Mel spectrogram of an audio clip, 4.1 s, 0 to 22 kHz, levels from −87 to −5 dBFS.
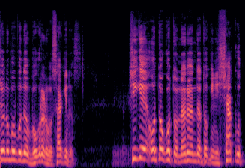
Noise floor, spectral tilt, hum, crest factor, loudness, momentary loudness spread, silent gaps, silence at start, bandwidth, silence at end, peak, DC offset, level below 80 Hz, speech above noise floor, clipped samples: -60 dBFS; -4 dB/octave; none; 18 dB; -27 LUFS; 7 LU; none; 0 s; 17.5 kHz; 0.05 s; -10 dBFS; under 0.1%; -72 dBFS; 33 dB; under 0.1%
